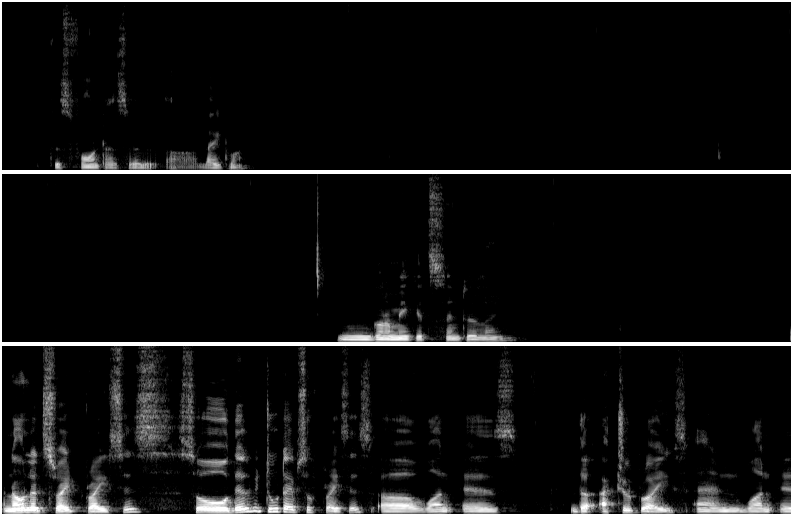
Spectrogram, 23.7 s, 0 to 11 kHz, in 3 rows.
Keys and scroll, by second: 16.5 typing.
